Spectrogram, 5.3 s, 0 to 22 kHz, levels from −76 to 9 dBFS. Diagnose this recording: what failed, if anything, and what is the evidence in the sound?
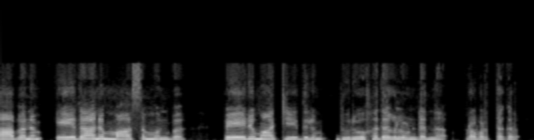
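The codec stage failed: heavy low-bitrate compression, likely Opus compression, runs through the whole speech clip. Nothing survives above 12.1 kHz, and the voice sounds muffled, hoarse and grainy, which fits Opus falling into its hybrid speech mode at around 12 kbps.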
